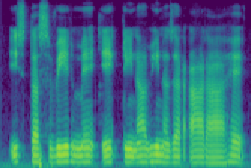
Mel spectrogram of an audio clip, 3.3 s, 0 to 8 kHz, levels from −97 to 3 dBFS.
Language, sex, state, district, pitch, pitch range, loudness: Hindi, male, Assam, Kamrup Metropolitan, 115 Hz, 110-120 Hz, -17 LUFS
